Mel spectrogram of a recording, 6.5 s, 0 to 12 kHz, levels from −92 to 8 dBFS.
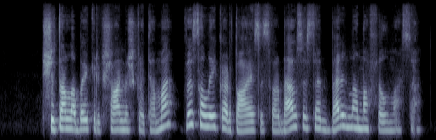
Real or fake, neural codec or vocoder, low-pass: fake; codec, 24 kHz, 1 kbps, SNAC; 10.8 kHz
